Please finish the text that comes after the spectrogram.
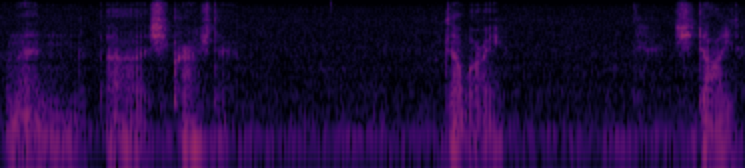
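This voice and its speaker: A man playing an absurd, deadpan dad in an ASMR comedy roleplay, speaking haltingly and gently, often dropping to a whisper. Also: a bass voice, vocal fry, voice pushed down, exaggerated voice. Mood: fond deadpan. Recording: dull lo-fi audio, loud background noise.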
